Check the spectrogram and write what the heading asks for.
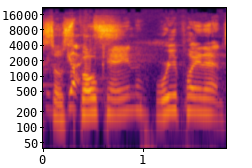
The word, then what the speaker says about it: Spokane: I'm gonna yeah how's it pronounced put it up spoke cocaine you st. spokane cuz whatever it sounds better Spokane Spokane okay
